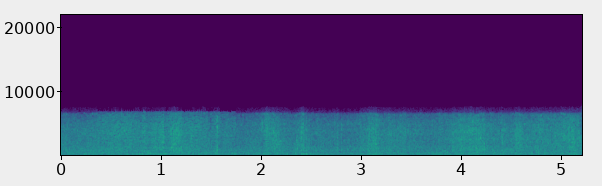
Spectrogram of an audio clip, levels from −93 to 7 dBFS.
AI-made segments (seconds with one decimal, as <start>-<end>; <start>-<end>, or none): 0.9-4.0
